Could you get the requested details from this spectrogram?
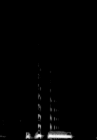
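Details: A single 'thúc gù' phrase from a decoy spotted dove calling to wild doves: two quick rising pickup notes, the second with a bright overtone, then one long, steady coo lasting about half a second.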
